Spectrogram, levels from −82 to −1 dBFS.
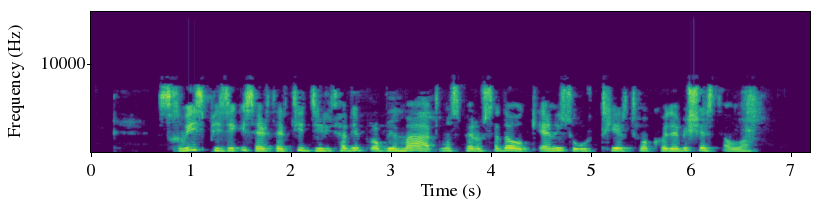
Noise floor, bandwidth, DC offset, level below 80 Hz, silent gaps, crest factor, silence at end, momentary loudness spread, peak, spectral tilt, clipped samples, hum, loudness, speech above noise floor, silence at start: -47 dBFS; 8.2 kHz; under 0.1%; -64 dBFS; none; 14 dB; 0.5 s; 6 LU; 0 dBFS; -2.5 dB/octave; under 0.1%; none; -14 LUFS; 33 dB; 0.7 s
